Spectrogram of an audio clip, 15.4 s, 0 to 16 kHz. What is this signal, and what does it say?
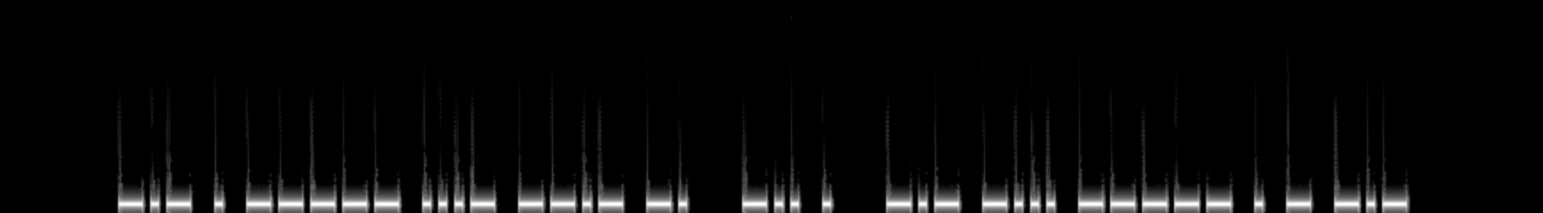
Morse code, heard as a keyed tone, about 15 wpm, 700 Hz. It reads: KE0VQN DE KB0ETK
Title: USA Callsign DE Callsign 15wpm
